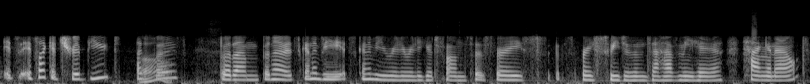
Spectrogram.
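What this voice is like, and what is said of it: English accent. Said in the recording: “I love your accent ... I just love English accents.”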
